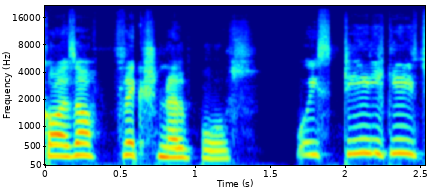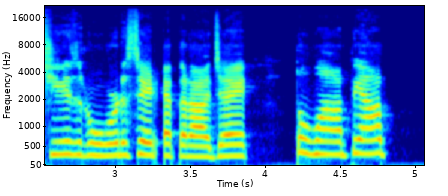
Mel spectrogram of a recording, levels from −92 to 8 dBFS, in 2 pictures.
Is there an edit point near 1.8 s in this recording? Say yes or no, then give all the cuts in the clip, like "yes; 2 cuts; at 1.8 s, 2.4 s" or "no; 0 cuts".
yes; 1 cut; at 1.8 s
